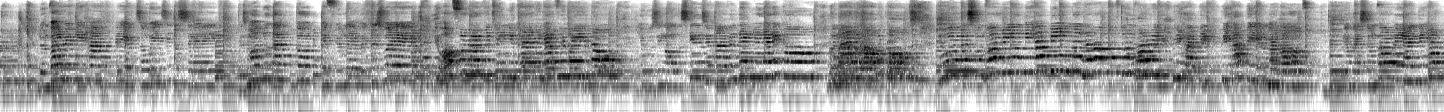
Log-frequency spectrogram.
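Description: A woman singing a melodic song, her voice carried over instrumental backing with a steady low beat.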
